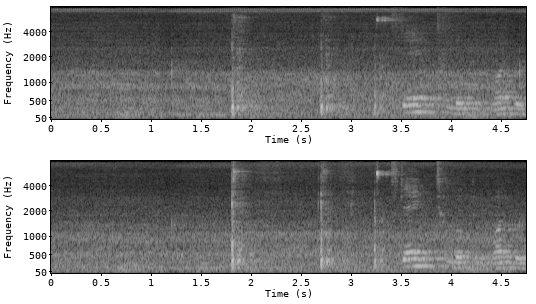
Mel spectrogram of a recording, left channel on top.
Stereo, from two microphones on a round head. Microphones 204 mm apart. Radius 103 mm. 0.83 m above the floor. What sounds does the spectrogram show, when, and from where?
0.0 s an insect: 75° left (ahead or behind), 4 m
1.8 s a squeak: 65° right (ahead or behind), 1.8 m
3.4 s a man speaking: 50° right (ahead or behind), 3 m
